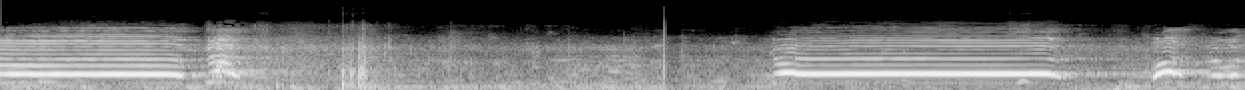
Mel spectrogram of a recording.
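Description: Long drawn-out shouted drill commands, two of them, each held about a second on one high, steady pitch and dropping off at the end. Between them comes a quieter stretch of murmur with a few knocks and a sharp click.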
